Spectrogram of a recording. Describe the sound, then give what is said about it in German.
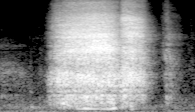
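A single loud sneeze bursts out with a hissy, breathy rush, followed by a brief sniff or exhale; no talking. “und ich schneide jetzt diese Schnäuze raus.”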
